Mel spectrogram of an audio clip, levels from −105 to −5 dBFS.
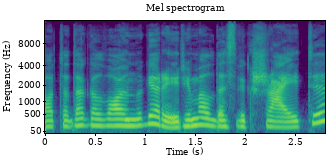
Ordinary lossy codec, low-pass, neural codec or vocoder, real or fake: Opus, 64 kbps; 14.4 kHz; none; real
